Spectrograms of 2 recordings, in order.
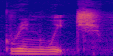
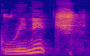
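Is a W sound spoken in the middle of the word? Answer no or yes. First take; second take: yes; no. First: The W in the middle is pronounced. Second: The W in the middle is silent. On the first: The speaker calls it wrong. "not Greenwich" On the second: The speaker calls it right. "it's pronounced Greenwich"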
